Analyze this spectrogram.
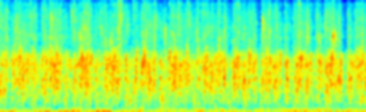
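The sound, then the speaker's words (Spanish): Applause from a crowd at a print workers' press conference during a labor dispute. The clapping is dense, steady and loud for the whole stretch, with no talk over it. “Un gran aplauso.”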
